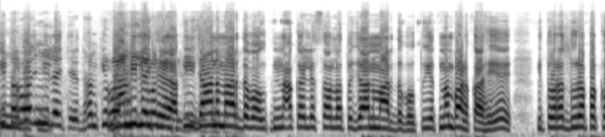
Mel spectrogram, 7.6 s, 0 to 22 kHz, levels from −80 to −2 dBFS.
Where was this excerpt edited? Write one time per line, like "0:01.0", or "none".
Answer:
none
